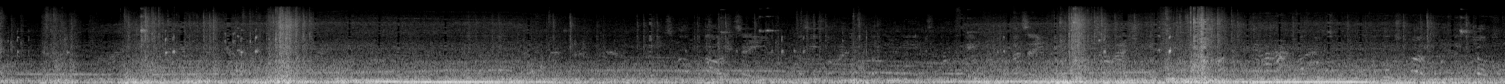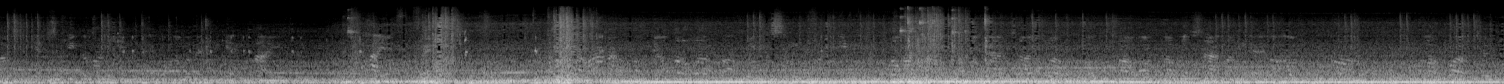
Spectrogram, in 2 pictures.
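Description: Volvo B9TL double-decker bus's six-cylinder diesel engine pulling hard, heard from inside the passenger saloon, its note stepping up and down several times as the throttle and gears change. A whine rises and falls in pitch over it, with rattles from the bodywork.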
